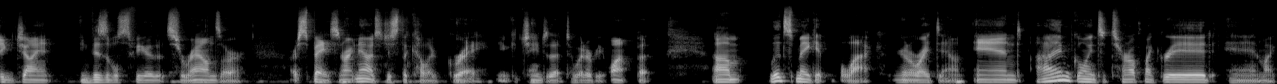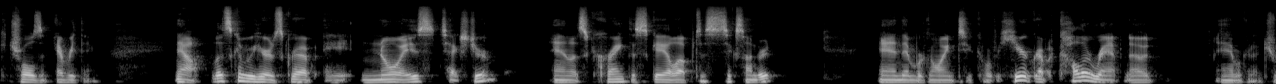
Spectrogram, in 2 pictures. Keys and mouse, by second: 3.4 middle click, 4.4 click, 5.7 click, 6.4 click, 6.8 middle click, 8.6 click, 8.9 middle click, 10.3 middle click, 11.1 click, 11.9 click, 14.0 click, 14.3 shift+a, 18.8-20.7 drag, 19.9 KP_0, 21.0 click, 21.2 middle click, 21.8 click, 22.5 shift+a.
